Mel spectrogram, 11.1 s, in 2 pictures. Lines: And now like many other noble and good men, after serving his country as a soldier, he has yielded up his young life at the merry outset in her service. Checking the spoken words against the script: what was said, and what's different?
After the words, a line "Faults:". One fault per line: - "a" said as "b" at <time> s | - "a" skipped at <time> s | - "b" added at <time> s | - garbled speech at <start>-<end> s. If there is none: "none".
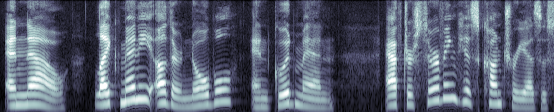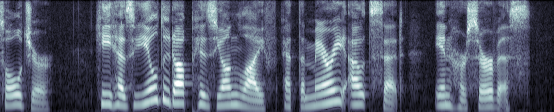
And now like many other noble and good men, after serving his country as a soldier, he has yielded up his young life at the merry outset in her service.
Faults:
none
